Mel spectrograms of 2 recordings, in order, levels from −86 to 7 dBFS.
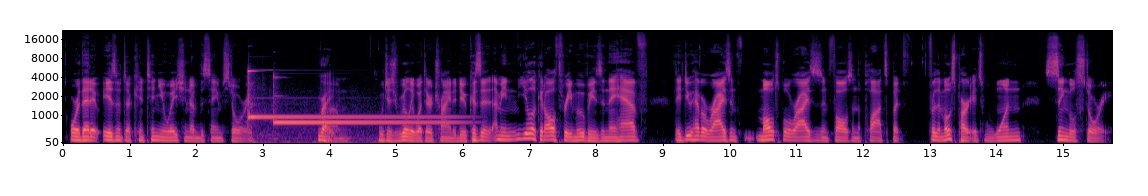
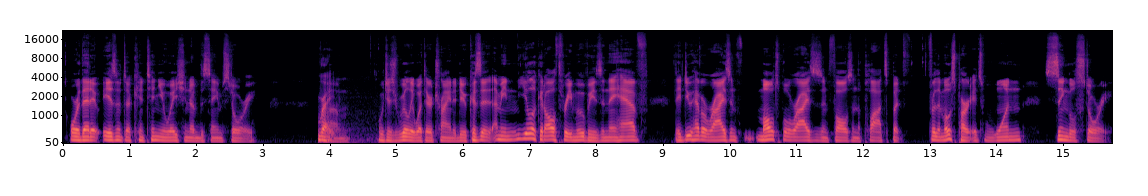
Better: second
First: doorbell; loud; from 3 to 6 s; peak 3 dB above the speech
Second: none

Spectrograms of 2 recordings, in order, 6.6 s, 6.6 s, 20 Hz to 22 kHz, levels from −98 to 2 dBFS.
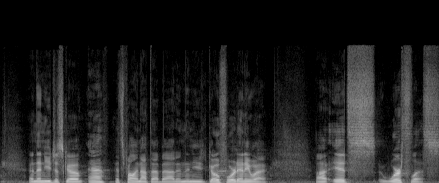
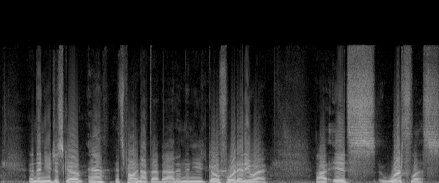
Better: first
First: none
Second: distortion; heavy; 8 dB below the speech

